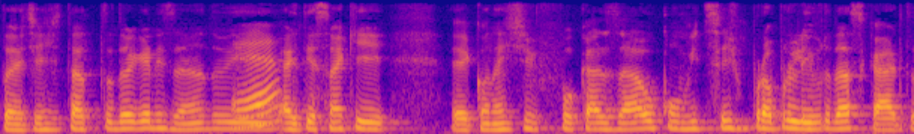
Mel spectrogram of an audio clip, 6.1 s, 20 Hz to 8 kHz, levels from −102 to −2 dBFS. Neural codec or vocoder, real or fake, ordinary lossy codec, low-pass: none; real; none; 7.2 kHz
